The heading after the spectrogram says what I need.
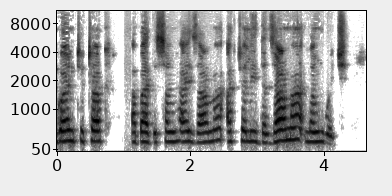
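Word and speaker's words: Songhai: people who speak the shanghai language and the pronunciation is shanghai or sang for instance i my background is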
